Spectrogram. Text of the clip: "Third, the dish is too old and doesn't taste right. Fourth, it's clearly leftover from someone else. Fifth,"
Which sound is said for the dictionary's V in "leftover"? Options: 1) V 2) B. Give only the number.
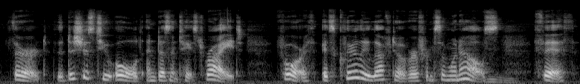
1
